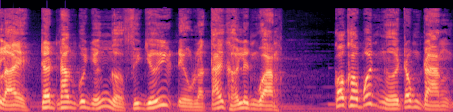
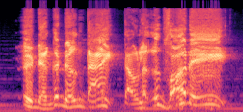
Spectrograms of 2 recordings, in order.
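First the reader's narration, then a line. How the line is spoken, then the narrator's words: Sudden roar. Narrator (Vietnamese): Cái tên nam tử đang đứng sóng vai với Nguyệt Trường Ca kia, sắc mặt đã là xanh xám, đột nhiên gầm thét lên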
